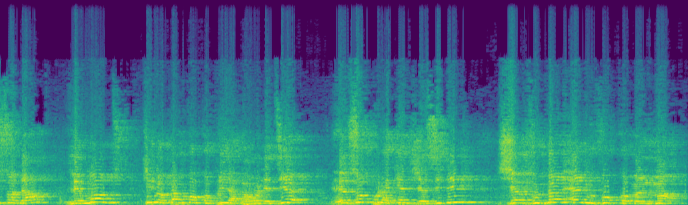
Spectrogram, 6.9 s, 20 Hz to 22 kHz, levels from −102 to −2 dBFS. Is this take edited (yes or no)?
no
